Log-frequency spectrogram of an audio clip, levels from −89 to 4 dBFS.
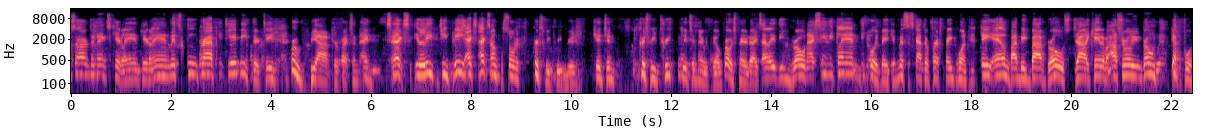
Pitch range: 140-190 Hz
